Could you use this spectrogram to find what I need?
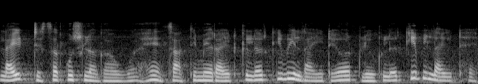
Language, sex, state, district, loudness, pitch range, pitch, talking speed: Hindi, female, Bihar, Katihar, -17 LUFS, 170-210 Hz, 190 Hz, 265 wpm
